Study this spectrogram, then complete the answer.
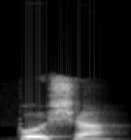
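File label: "пӧся", Komi, female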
